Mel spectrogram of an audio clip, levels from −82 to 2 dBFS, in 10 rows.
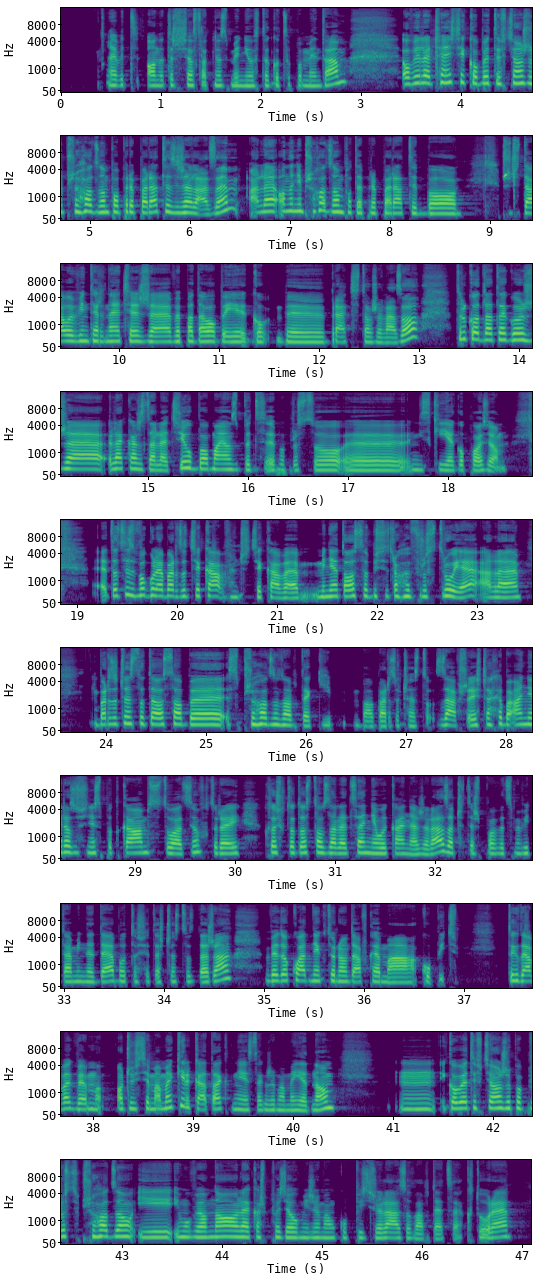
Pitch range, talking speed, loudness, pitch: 205-255 Hz, 185 wpm, -19 LUFS, 225 Hz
